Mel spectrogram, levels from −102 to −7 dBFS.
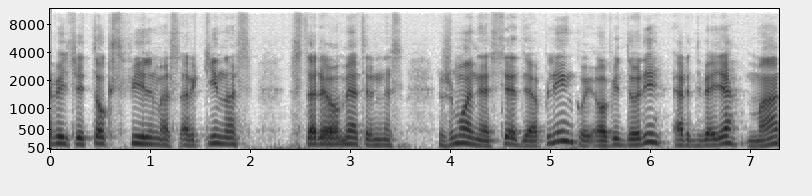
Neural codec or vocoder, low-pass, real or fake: codec, 24 kHz, 3.1 kbps, DualCodec; 10.8 kHz; fake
